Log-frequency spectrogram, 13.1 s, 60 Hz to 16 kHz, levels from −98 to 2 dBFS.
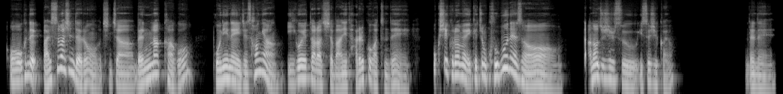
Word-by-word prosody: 어 130 +2 +2
근데 180 +2 +2
말씀하신 245 - +2
대로 110 - +1
진짜 100 -2 -3
맥락하고 185 - 0 0.3
본인의 140 -1 +4
이제 110 0 -1
성향 115 - -1
이거에 150 +6 +2
따라 130 -6 +2
진짜 110 0 -2
많이 100 +1 0
다를 125 +6 -1
것 - - -2
같은데 100 -4 -6 0.4
혹시 230 - 0
그러면 190 -4 +3
이렇게 125 +5 0
좀 165 +3 0
구분해서 115 - +1 0.4
나눠주실 155 -2 +1
수 110 -8 -3
있으실까요? 110 - -7 1.2
네네. 90 -4 -5
125 Hz, 285 characters per minute, -24 LUFS, 105-160 Hz, 1.2 s, 본인의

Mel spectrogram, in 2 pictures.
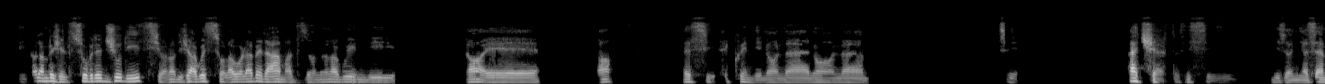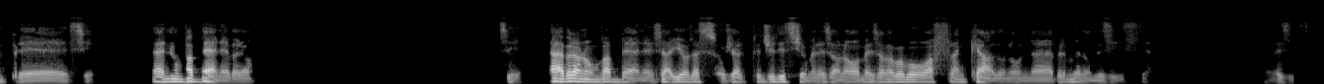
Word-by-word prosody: Sì, - - -26
però 155 0 0
invece 150 -5 +2
il 115 - -5
suo 150 - +2
pregiudizio, 145 +1 +1
no, 120 - -3
diceva: 115 +1 +1
"Ah, - - +3
questo 125 -3 -1
lavora 120 +3 0
per 140 -3 0
Amazon." 105 -4 -2
no, 115 - -9
era 115 0 -2
quindi 105 -4 -6 0.7
no, 120 +1 0
ehm, 105 0 -2 0.6
no. - - -4 0.6
Eh, - - -4
sì. - - -9
E - - -20
quindi 105 -5 -10
non 100 -1 -9
non 100 -1 -7 1.3
Sì. - - -10 1.1
Eh, - - +7
certo. - - -1
Sì, - - -17
sì, - - -14
sì. 90 -3 -27 0.3
Bisogna 100 -1 -8
sempre 100 -1 -2
sì. - - -9 0.5
Eh, 120 -1 +5
non 130 +1 +4
va 140 +2 +8
bene 95 -6 +6
però. 95 -1 -5 2.5
Sì. - - -7
Eh, 95 +6 +5
però 145 0 +10
non 115 -2 +3
va 120 0 +5
bene. 100 -4 -3
Sai, 105 +2 +1
io 115 - +3
adesso 110 -3 -2
certe 100 +1 -2
pregiudizio 115 0 -1
me 100 - -6
ne 100 - -4
sono 105 0 -2
me 105 +1 -4
ne - - -3
sono 110 +1 -2
proprio 115 -1 +2
affrancato, 105 -4 -2
non 95 0 -11 0.3
per 105 -1 -7
me 110 -1 -5
non 95 -1 -10
esiste. 90 -1 -15 1.1
Non 95 +1 -28
esiste. 90 -1 -17
105 Hz, 145 wpm, -23 LUFS, 100-120 Hz, 2.5 s, però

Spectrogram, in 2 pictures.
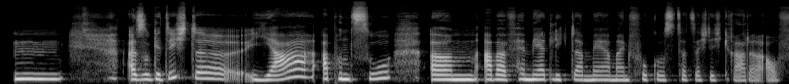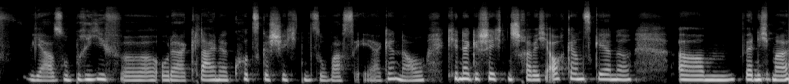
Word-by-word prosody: Hm, 250 0 +4 0.6
also, 230 -1 +3
Gedichte, 275 - 0
ja, 225 - +3
ab 250 +1 0
und 240 -2 +5
zu, 270 +5 +2 0.4
ähm, 220 -1 +6
aber 225 -1 +4
vermehrt 225 0 +2
liegt 220 0 -5
da 210 -1 -1
mehr 210 +1 0
mein 200 0 -1
Fokus 210 -1 -5
tatsächlich 205 -2 -8
grade - - -6
auf, - - -9 0.2
ja, 195 -5 -5
so 205 +3 -2
Briefe 200 -3 -2
oder 195 -2 -4
kleine 205 0 -2
Kurzgeschichten, 220 -2 -2
so 195 -2 -9
was 180 -1 -4
eher, 200 -5 -12
genau. 200 -5 -3 0.2
Kindergeschichten 250 -2 +1
schreibe 220 -2 +2
ich 210 - -2
auch 250 +1 -1
ganz 250 -1 +1
gerne, 225 -2 -1 0.5
ähm, 210 0 +1
wenn 220 -2 +2
ich 230 +2 +2
mal 205 +1 +2
220 Hz, 145 wpm, -20 LUFS, 205-240 Hz, 0.6 s, ähm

